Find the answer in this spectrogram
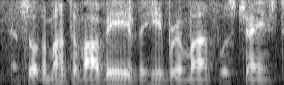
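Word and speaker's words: Aviv (אביב): On this day of the month, and A-B-I-B, is, the B's are pronounced as V's, Aviv.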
